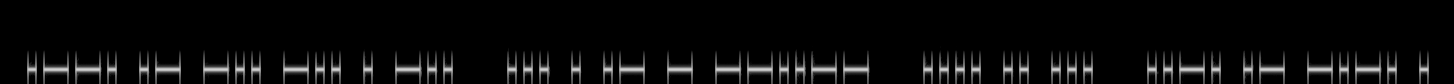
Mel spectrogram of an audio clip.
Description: Morse code, heard as a keyed tone, about 15 wpm, 700 Hz. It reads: PADDED SEAT, HIS FACE
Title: A Sound Of Thunder 15wpm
